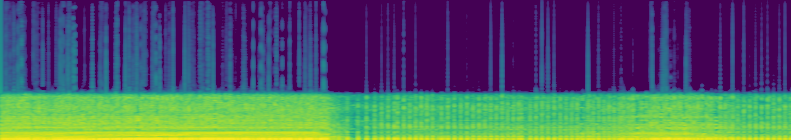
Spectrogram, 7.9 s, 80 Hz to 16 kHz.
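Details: Saito 50 four-stroke on its first run after a rebuild (new ring, new bearings), warm, APC 11x7 prop, Omega 10% fuel. Needle leaned near peak: a high steady scream, then it drops to a crisp pulsing idle. Leaning cuts the exhaust smoke and raises the RPM.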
